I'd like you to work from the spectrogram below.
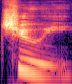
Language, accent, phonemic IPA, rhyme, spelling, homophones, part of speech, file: English, US, /ˈt͡ʃuː.i/, -uːi, chewy, chewie, adjective / noun, En-us-chewy.ogg
- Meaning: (adjective) 1. Having a pliable or springy texture when chewed 2. Prone to chewing 3. Full-bodied and tannic 4. Satisfying to solve; novel and free of crosswordese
